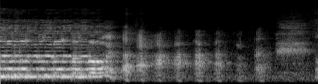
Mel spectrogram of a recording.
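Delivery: high, loud babbling gibberish imitation; mock speaking in tongues. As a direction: babble wordlessly, then cackle, mimicking the friend. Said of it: "she's just speaking in tongue".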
